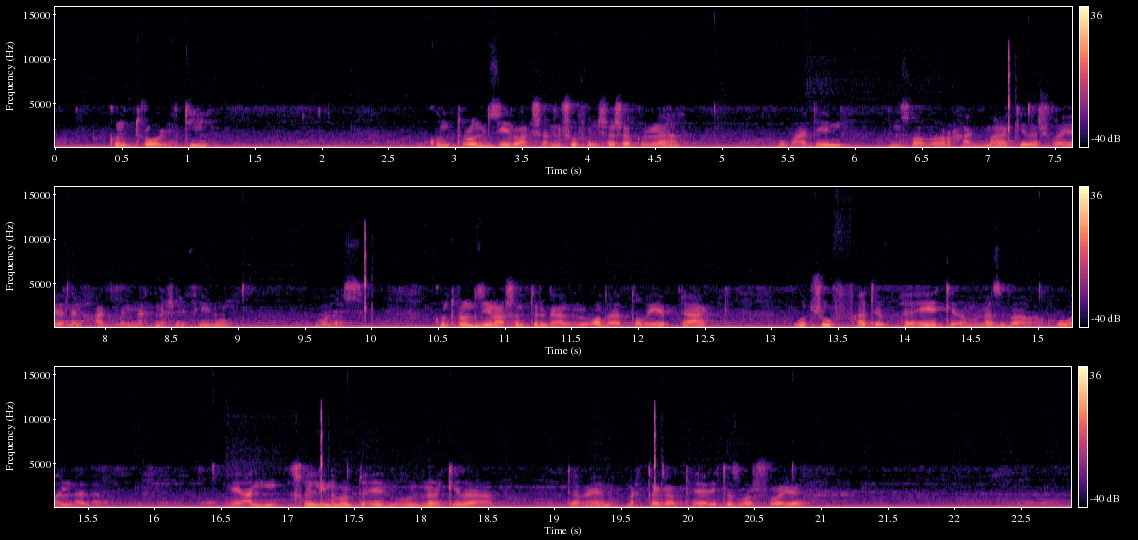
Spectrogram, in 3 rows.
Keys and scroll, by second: 2.9 ctrl+t, 4.9 ctrl+0, 12.9 ctrl+0.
